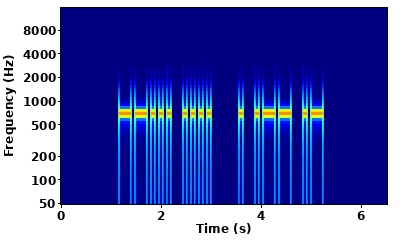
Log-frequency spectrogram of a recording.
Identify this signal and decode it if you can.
Morse code, heard as a keyed tone, about 15 wpm, 700 Hz. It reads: 7H EWA
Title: Winter Field Day Exchanges Encore 15wpm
